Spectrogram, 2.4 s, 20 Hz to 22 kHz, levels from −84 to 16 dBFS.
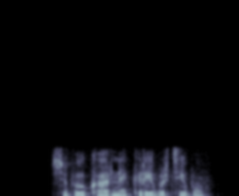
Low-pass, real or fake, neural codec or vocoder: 5.4 kHz; fake; autoencoder, 48 kHz, 128 numbers a frame, DAC-VAE, trained on Japanese speech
